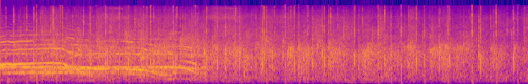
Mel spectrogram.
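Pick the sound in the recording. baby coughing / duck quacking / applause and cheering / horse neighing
applause and cheering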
